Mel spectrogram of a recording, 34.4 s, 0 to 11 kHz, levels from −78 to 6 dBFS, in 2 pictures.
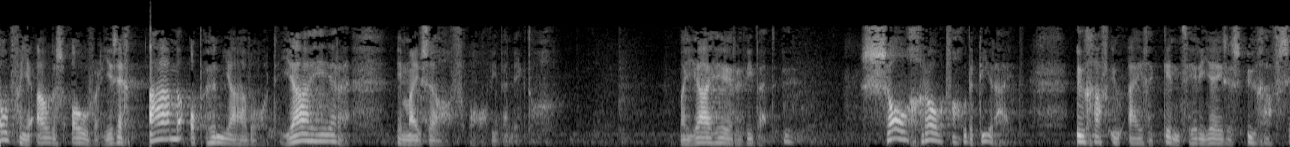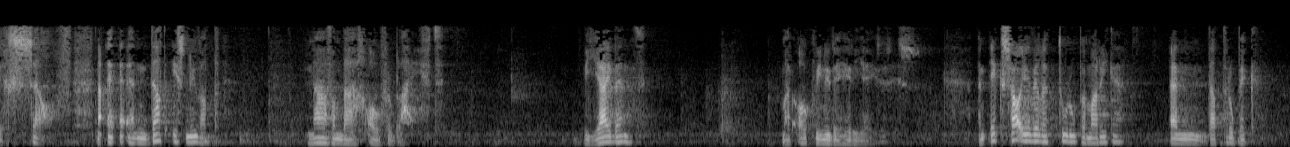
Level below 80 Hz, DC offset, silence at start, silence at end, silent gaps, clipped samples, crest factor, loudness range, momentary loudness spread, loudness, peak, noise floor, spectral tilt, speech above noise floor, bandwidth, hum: -58 dBFS; under 0.1%; 0 s; 0.35 s; none; under 0.1%; 24 dB; 11 LU; 18 LU; -23 LUFS; 0 dBFS; -54 dBFS; -4.5 dB/octave; 30 dB; 9.2 kHz; none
